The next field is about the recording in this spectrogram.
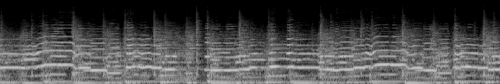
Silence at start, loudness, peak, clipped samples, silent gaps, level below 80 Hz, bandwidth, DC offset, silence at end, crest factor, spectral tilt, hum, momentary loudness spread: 0 s; -17 LUFS; -6 dBFS; under 0.1%; none; -28 dBFS; 14 kHz; under 0.1%; 0 s; 12 dB; -5 dB/octave; none; 2 LU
